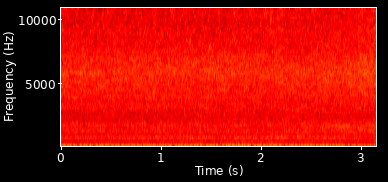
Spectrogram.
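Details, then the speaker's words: Old car idling after an oil change using a 3D-printed drain plug seal: an even, low idle rumble with a steady beat and no knocks or ticks. It blows a little smoke; the owner suspects worn rings. Normal idle. "I mean, it sounds really good."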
